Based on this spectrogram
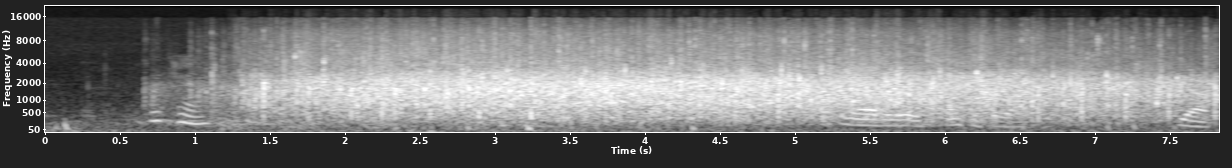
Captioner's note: applause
